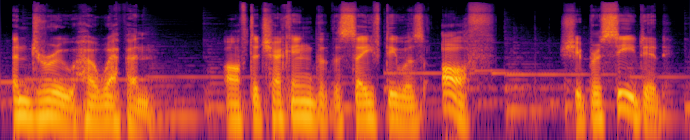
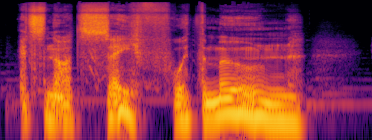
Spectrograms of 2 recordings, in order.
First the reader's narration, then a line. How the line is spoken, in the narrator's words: he growled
